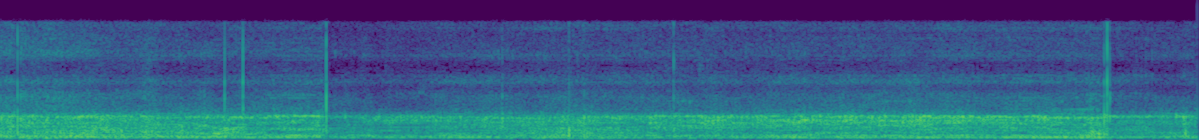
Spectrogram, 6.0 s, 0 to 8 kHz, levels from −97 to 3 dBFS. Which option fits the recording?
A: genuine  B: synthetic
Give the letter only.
B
